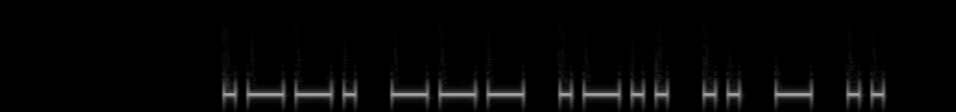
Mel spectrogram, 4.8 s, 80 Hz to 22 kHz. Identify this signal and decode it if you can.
Morse code, heard as a keyed tone, about 20 wpm, 700 Hz. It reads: POLITI
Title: Build A Word - 3 Letters At A Time - 8-Letter Words - 20wpm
